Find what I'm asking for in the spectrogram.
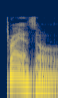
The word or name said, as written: triazole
